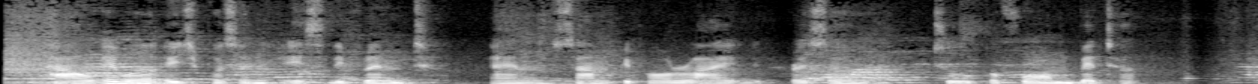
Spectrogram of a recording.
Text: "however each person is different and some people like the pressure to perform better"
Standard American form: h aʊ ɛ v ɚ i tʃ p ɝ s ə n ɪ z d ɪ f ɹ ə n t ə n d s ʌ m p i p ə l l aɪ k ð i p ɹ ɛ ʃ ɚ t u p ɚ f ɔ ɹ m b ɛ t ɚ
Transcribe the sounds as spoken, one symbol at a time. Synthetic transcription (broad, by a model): h aʊ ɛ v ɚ i tʃ p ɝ s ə n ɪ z d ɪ f ɹ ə n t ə n s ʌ m p i p ə l l aɪ k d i p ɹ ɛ s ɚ t u p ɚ f ɔ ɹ m b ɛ t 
